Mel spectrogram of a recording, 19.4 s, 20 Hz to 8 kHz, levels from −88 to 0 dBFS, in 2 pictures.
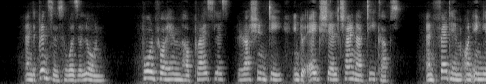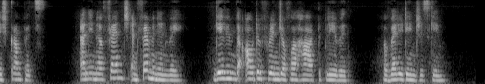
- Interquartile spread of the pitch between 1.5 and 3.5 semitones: Yes, average, 2.8 semitones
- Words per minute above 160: No, average, 145 wpm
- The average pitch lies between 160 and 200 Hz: Yes, high, 190 Hz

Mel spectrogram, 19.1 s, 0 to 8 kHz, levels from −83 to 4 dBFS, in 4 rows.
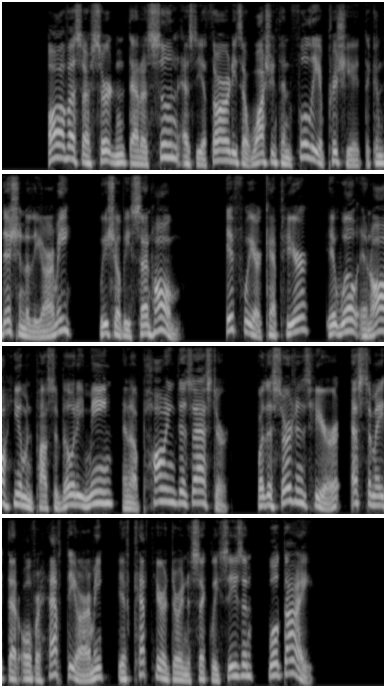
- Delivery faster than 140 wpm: Yes, average, 190 wpm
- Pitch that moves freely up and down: Yes, wide, 7.8 semitones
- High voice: No, medium, 160 Hz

